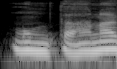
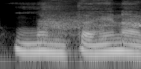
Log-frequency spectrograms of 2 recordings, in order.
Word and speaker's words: ممتحنہ: نام الممتحنہ رکھا گیا۔ اس کا تلفظ ممتحنہ بھی کیا جاتا ہے اور ممتحنہ بھی۔ پہلے تلفظ کے لحاظ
